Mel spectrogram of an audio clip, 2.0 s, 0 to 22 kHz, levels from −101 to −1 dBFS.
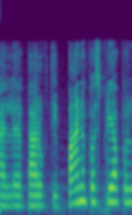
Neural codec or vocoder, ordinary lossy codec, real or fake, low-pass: vocoder, 22.05 kHz, 80 mel bands, Vocos; AAC, 48 kbps; fake; 9.9 kHz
